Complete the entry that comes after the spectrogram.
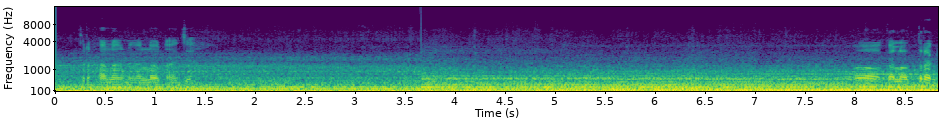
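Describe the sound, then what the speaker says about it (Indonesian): Large trucks pass on the road below a bus travelling between Singapore and Johor, Malaysia. The heavy, continuous low rumble is loud and close, and faint voices can be heard over it. "Kalau truk-truk besar lewat bawah"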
